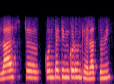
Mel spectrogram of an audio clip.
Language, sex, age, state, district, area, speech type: Marathi, male, 18-30, Maharashtra, Jalna, urban, conversation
